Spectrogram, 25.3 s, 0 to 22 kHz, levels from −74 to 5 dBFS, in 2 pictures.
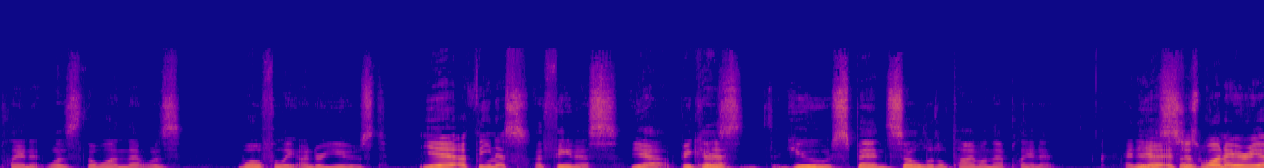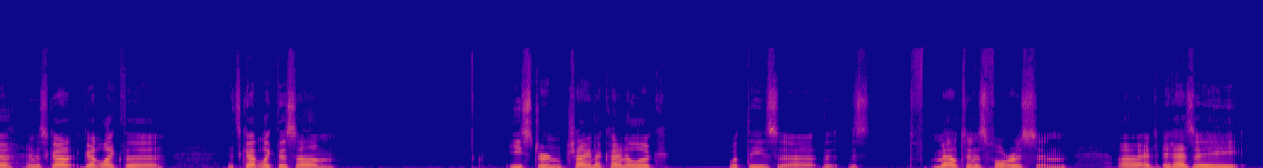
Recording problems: none

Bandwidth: 15.5 kHz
